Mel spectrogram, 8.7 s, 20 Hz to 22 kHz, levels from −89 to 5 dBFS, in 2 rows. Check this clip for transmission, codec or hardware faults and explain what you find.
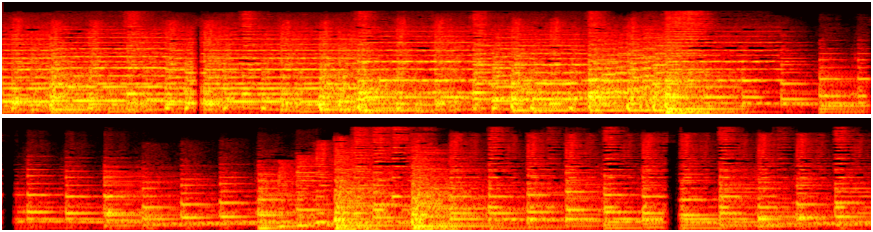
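Three short dropouts, all the same fault. AAC frame loss with muting occurs at 0.95 s, 4.32 s and 7.65 s. The decoder received nothing for those frames and zeroed their spectrum. The overlapping windows fade the sound down and back up, leaving soft-edged gaps of roughly 43 ms, then 85 ms twice, which fits one and two missing frames.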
